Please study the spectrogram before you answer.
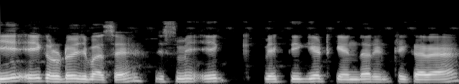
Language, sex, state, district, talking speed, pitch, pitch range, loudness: Hindi, male, Uttar Pradesh, Ghazipur, 195 wpm, 125 Hz, 120-140 Hz, -14 LUFS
